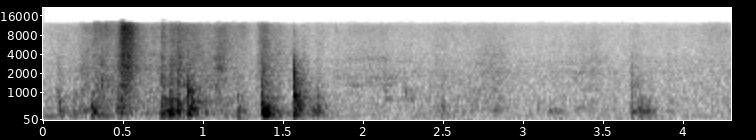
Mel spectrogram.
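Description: Black tissue wrapping paper rustling and crinkling as sneakers are lifted out of a shoebox, with a few sharp crinkles in the first second and a half and a soft knock near the end.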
